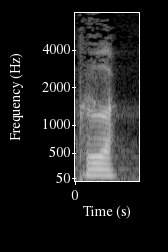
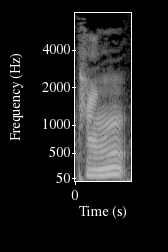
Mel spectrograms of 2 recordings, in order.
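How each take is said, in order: First: The word is said with the vowel 'ư', as thừa. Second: The word is said with the vowel 'a', as thẳng. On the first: This is the common modern reading. "chúng ta thường đọc là thừa" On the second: This is the old reading meaning vehicle. "Âm cổ đọc là thẳng"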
